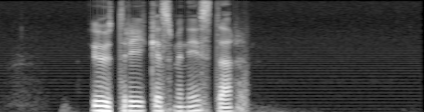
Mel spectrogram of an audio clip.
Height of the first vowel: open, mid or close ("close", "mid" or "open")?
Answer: close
